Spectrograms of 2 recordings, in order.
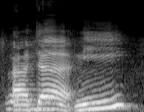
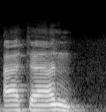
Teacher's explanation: إذن فيها وجهان، إثبات الياء وحذف الياء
